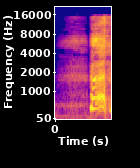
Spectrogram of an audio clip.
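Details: Single sudden loud sneeze-like burst of air after a near-silent moment, cutting off sharply, at home with a pet cat; it is unclear who sneezes, cat reportedly startled. Sneeze.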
